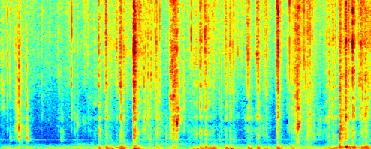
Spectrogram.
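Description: A utility knife blade scrapes and carves a solid, hand-sized, tan bar of dry soap held in a hand with long red nails, shaving it into crumbly flakes. A steady run of dry, crunchy scrapes and crisp crackles rises and falls, with short bright ticks over a soft low rumble.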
